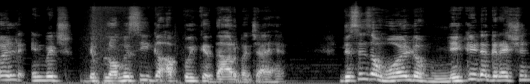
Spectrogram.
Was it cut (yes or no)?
no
